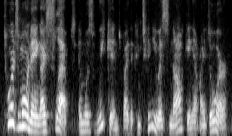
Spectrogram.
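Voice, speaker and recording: Low, lively-pitched woman reading a novel. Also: normal speed, breathy edge. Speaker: audiobook reader. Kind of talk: narrated reading of a classic novel.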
